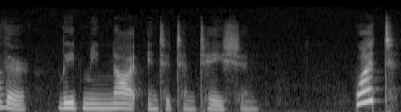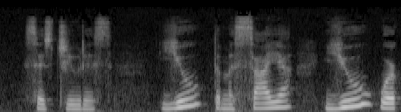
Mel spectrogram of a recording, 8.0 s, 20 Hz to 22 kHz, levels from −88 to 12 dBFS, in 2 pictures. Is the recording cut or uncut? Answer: uncut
